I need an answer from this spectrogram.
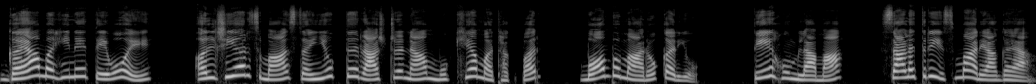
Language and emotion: Gujarati, neutral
